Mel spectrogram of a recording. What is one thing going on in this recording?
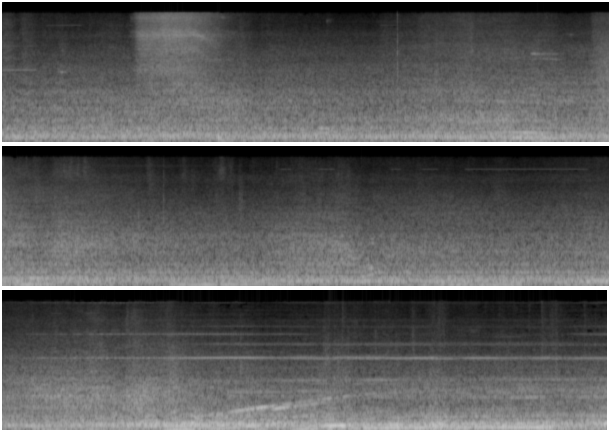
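Traffic rumbles along a busy road outside.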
